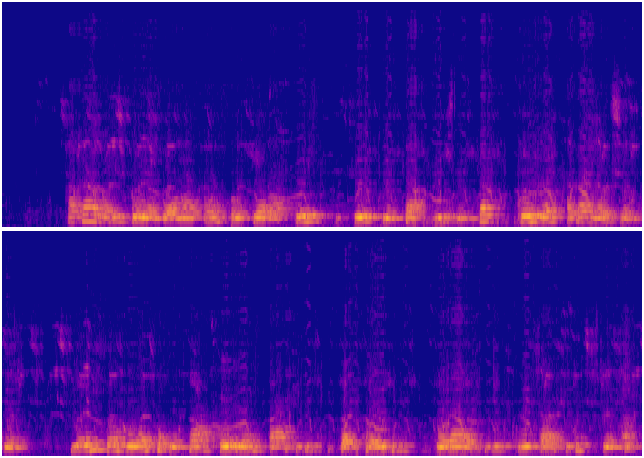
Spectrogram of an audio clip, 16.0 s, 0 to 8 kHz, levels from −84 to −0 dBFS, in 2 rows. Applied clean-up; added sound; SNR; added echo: neural separator model SepFormer DNS4.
